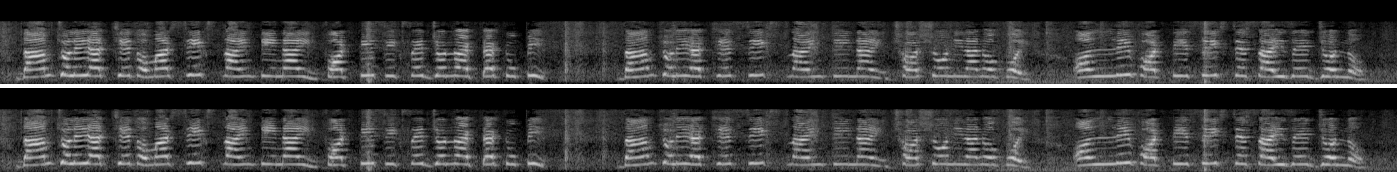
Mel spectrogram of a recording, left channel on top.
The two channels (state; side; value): normal; both; correlation 0.92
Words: দাম চলে যাচ্ছে তোমার 699, 46 এর জন্য একটা 2 পিস দাম চলে যাচ্ছে 699 699, অনলি 46 সাইজের জন্য,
